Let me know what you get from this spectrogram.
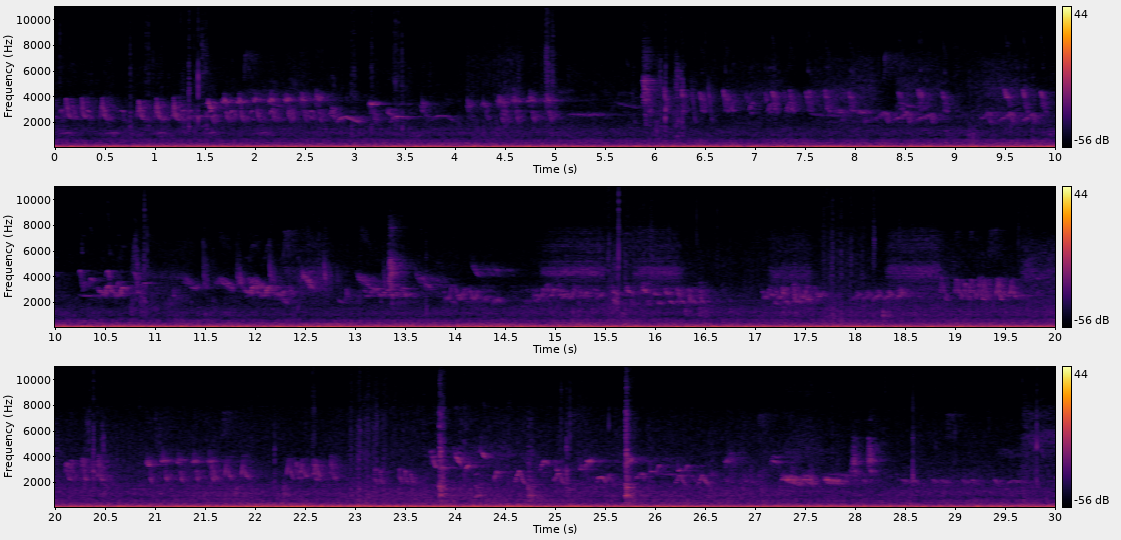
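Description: Small birds chirping and trilling over and over in a garden, over a steady low rumble.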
